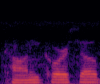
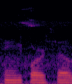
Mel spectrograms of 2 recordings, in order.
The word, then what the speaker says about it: Cane Corso: It's pronounced like Connie Corso, but everybody just calls it a Cane Corso because it's easier to pronounce.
